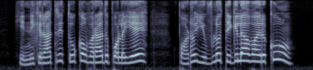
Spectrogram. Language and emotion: Tamil, fearful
